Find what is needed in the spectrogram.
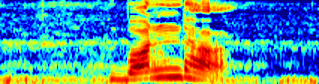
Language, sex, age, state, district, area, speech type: Assamese, female, 30-45, Assam, Lakhimpur, rural, read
